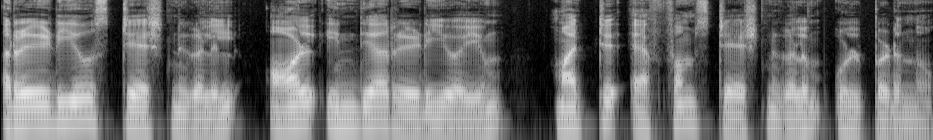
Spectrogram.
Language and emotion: Malayalam, neutral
